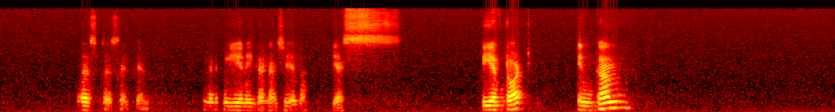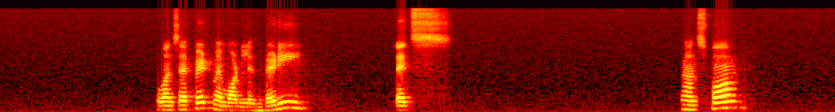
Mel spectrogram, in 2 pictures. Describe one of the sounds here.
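A young man speaks calmly in short phrases over an online call.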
